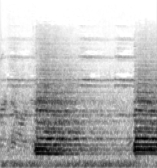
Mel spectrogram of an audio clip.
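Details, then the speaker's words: Nathan M series locomotive air horn, number four bell being field-tuned: two clean, steady blasts with a pure, even tone and no buzz or flutter after going from buzzing; the diaphragm now seats and gives a clean note. "now you hear hear that go from a buzzing to a clean note"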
